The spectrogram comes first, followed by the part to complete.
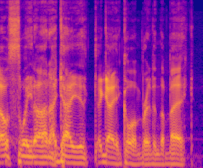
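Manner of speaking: put-on very old woman voice, around ninety. Recounting hitting on a waitress while drunk, speaker is imitating a 90-year-old waitress. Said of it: "like 90-year-old waitress".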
